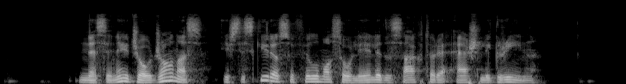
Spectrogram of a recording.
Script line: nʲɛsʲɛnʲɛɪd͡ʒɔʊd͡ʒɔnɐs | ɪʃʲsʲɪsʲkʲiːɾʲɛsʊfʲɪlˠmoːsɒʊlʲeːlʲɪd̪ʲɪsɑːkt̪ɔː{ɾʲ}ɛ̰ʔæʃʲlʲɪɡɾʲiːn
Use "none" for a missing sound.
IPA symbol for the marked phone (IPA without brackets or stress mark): ɾʲ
